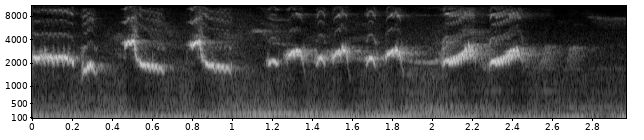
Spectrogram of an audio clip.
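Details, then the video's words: Orange-headed thrush, or anis merah, in lively teler-style song: a quick string of loud, clear whistled notes, some swooping down and others rising, about eight in three seconds. "Suara Gacor Burung Anis Merah Teler Materi Melimpah"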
